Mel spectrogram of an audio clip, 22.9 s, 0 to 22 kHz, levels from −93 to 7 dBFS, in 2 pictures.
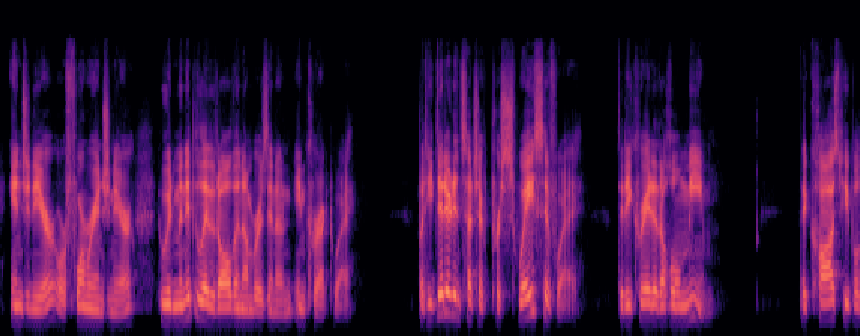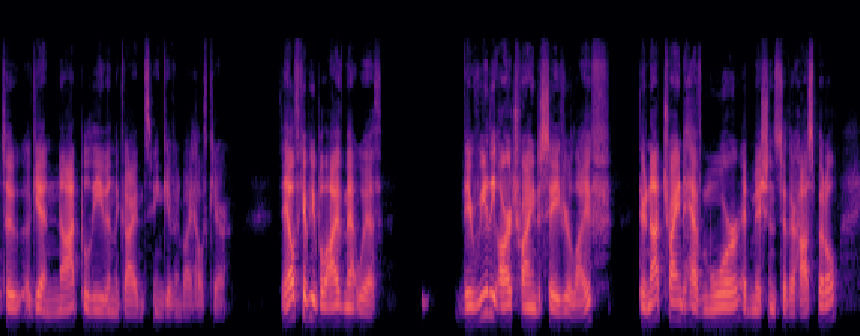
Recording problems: thin; somewhat; fading below 250 Hz

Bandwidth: 14.5 kHz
